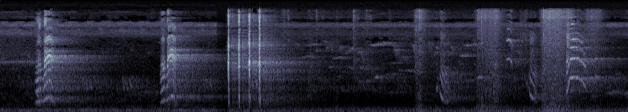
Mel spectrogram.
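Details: Pakistani pet parrot said to be talking in Urdu while eating corn: two short harmonic squawks, a quick burst of sharp clicks, then several descending chirped calls near the end over a quiet background.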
